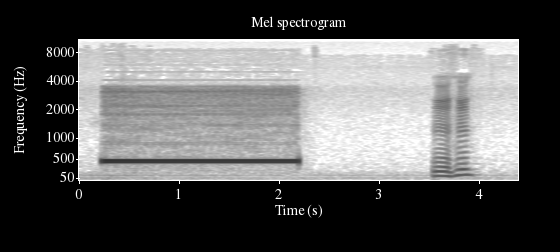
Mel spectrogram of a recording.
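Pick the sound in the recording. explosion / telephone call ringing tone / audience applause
telephone call ringing tone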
